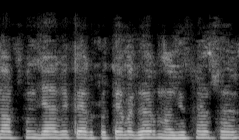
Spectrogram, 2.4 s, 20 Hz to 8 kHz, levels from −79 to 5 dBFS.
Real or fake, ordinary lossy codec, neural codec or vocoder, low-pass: fake; AAC, 32 kbps; codec, 44.1 kHz, 2.6 kbps, SNAC; 7.2 kHz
